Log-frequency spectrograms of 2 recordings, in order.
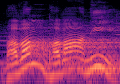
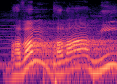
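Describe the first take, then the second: First: The final syllable begins with an n sound. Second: The final syllable begins with an m sound. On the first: The speaker calls it right. "મી નથી, ની છે" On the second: The speaker calls it wrong. "ભવમ ભવામી નહીં"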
